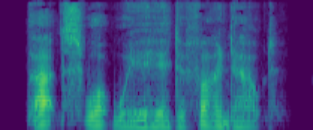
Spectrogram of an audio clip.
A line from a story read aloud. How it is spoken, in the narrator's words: Robin murmured back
